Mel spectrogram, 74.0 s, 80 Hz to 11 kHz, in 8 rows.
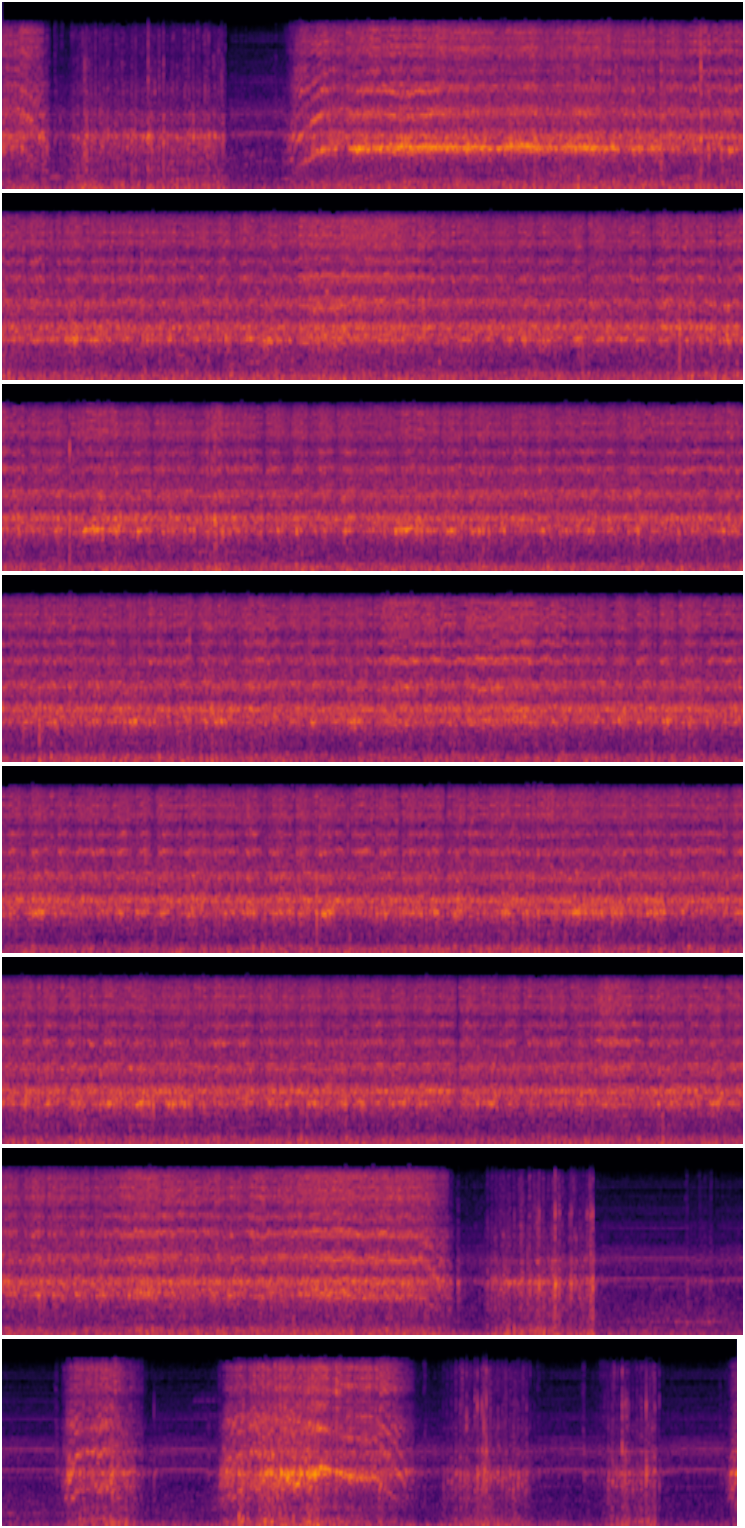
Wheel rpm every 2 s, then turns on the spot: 80, 40, 180, 210, 210, 210, 210, 210, 210, 210, 210, 210, 210, 210, 210, 210, 210, 210, 210, 210, 210, 210, 210, 210, 210, 210, 210, 210, 210, 210, 130, 20, 20, 60, 200, 40, 30.
0-2 62-64 70-72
